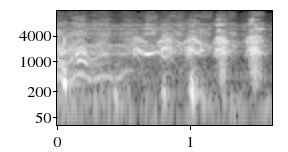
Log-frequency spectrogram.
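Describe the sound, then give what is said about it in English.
A human voice imitates a dog barking, giving three or four short, sharp bark-like yelps in quick succession after a brief warbling vocal sound, moderately loud. “Air Bud just barking, talking shit. Woof, woof, woof.”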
